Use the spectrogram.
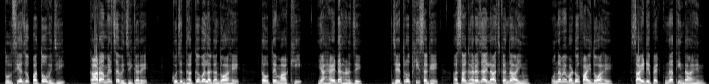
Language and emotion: Sindhi, neutral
